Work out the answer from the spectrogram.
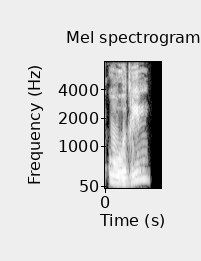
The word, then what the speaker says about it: Odín: La las auroras boreales se dice que surgen cuando el el eh cuando Odín, que no se dice Odín, sino en Noruego se dice Udin, este está feliz, está tranquilo.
